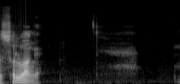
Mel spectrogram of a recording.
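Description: A man's narrating voice ends a word in the first half second, then a pause broken only by a faint click and a brief soft noise.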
